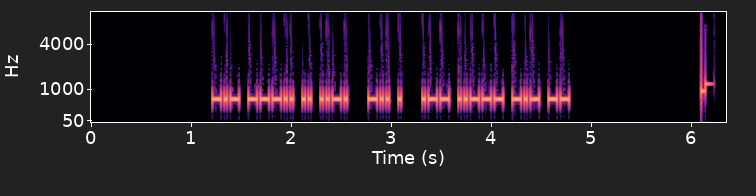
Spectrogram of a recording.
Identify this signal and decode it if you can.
Morse code, heard as a keyed tone, about 40 wpm, 700 Hz. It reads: K8IF DE W2KM
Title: USA Callsign DE Callsign - 4 Characters - 40wpm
